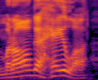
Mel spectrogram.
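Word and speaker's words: Monongahela: So in theory, I could get in the barrel and I could go from the Manonga Hala all the way down the Is that it?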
